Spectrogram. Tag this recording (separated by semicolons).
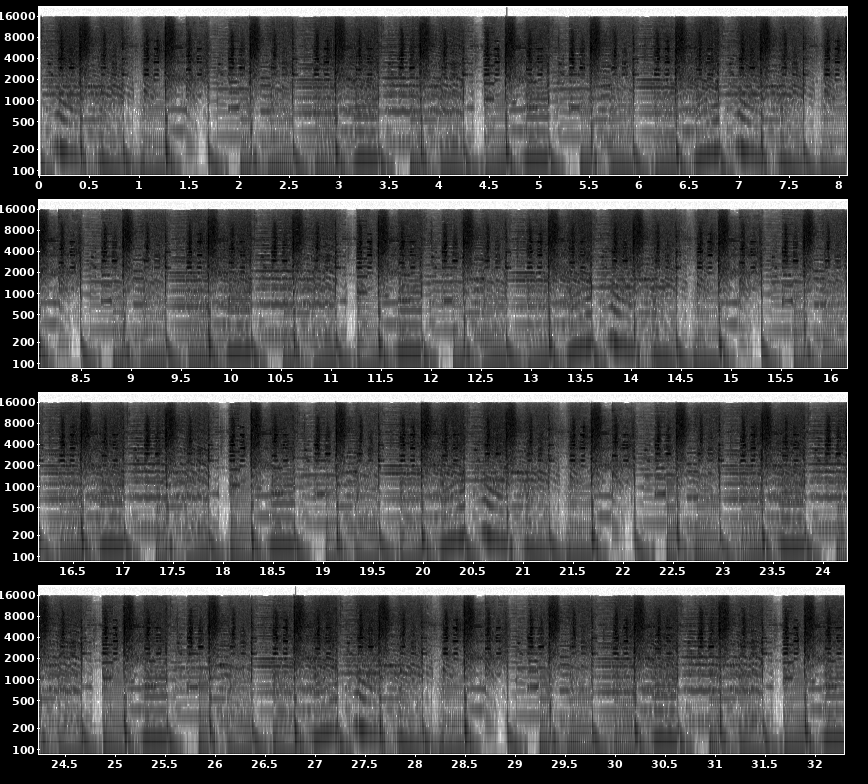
Background; battle; Boss; fight; Game; Gaming; level; music; Pixel; Retro; Soundtrack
